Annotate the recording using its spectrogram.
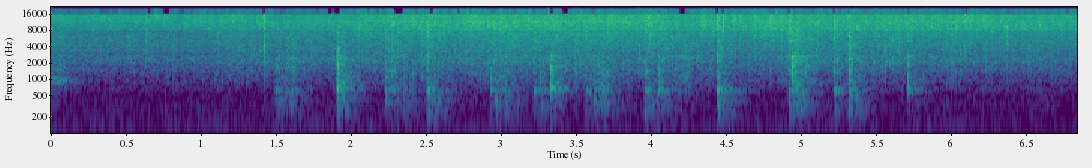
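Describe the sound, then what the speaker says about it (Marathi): Chopped onion sautéing in a pan for masale bhaat, with a steady sizzle under repeated scraping stirs of a spoon, close and clear, and no voices. "कांदा चांगला आपल्याला परतून घ्यायचा आहे"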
